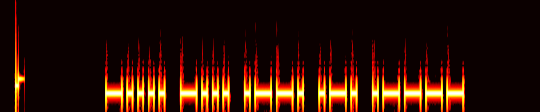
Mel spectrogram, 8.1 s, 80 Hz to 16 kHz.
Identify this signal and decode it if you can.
Morse code, heard as a keyed tone, about 15 wpm, 700 Hz. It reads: 6BPR1
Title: Code Groups - 5 Letter:Numbers - 15wpm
